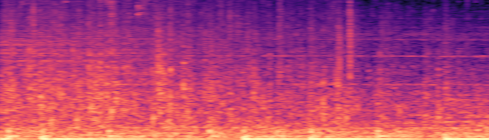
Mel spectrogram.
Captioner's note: galloping continues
